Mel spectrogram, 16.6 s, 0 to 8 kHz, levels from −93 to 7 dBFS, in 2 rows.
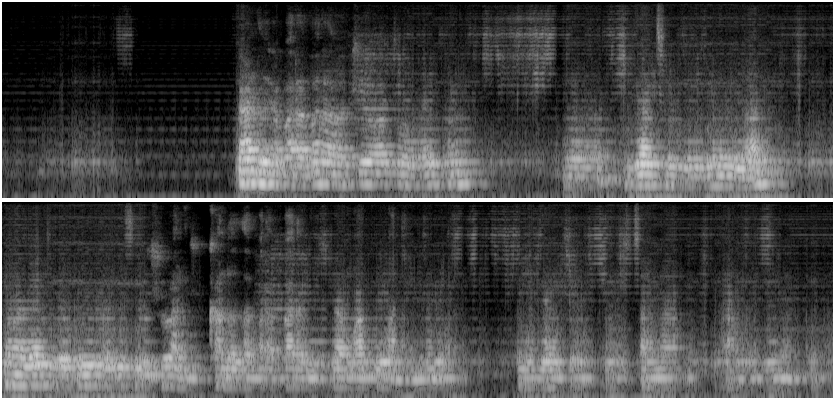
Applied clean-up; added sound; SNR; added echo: neural separator model SepFormer DNS4.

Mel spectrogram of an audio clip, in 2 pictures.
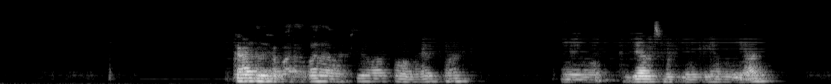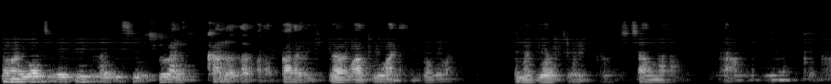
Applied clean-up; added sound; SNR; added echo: neural mask model DeepFilterNet 3.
